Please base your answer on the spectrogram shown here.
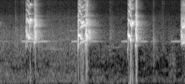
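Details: Lovebird calling in a recording meant to spur a rival into long ngekek chattering: three harsh, high, grating squawks about one second apart, each a short double burst, with a faint steady tone underneath.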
